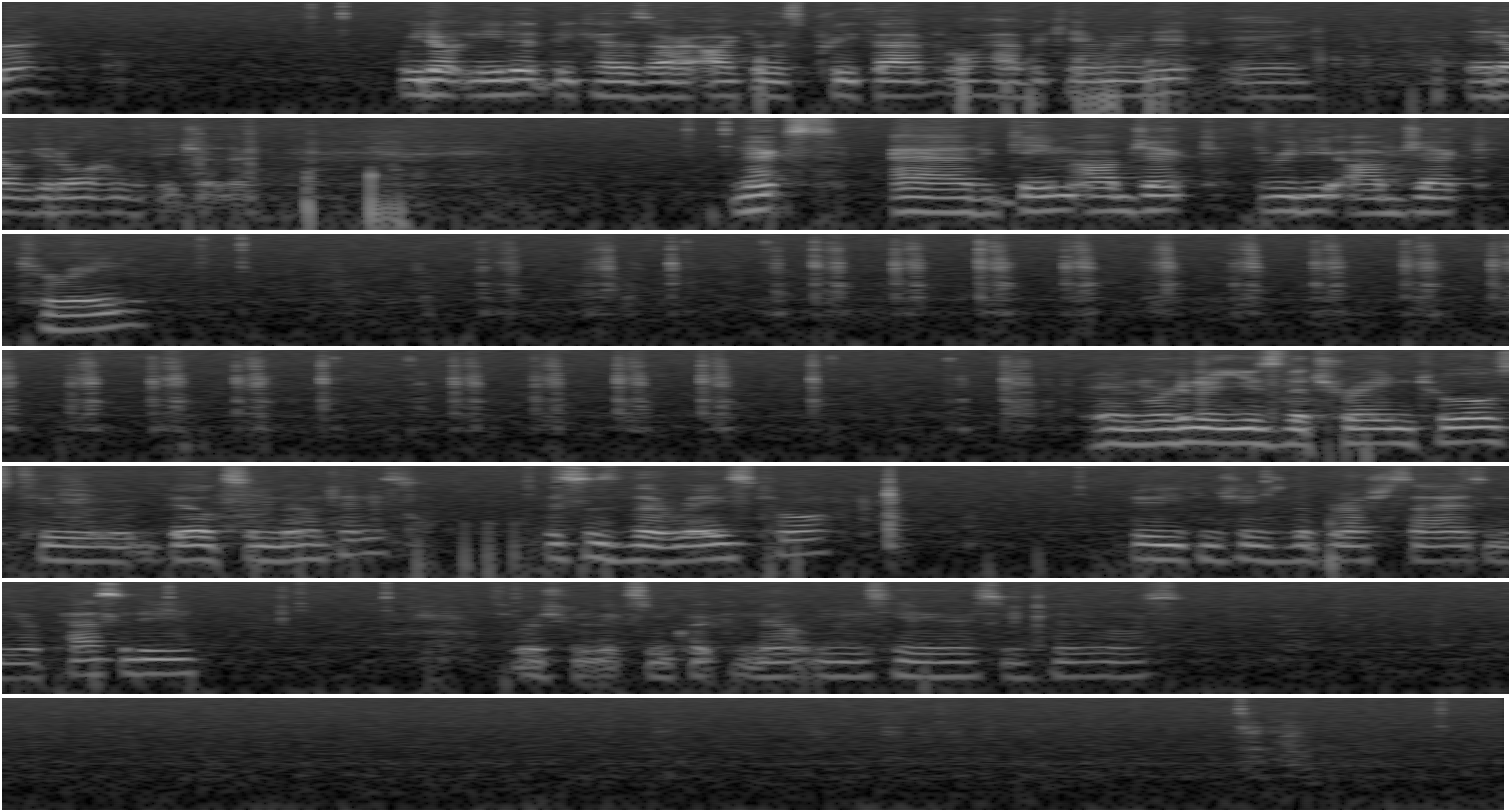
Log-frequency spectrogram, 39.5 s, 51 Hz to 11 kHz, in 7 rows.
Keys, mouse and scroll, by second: 1.2 click, 8.2 click, 12.0 click, 13.1-13.9 scroll down 1, 13.9 middle click, 14.2-14.5 scroll down 1, 18.2 middle click, 18.5-20.0 scroll down 1, 20.0 middle click, 20.7-22.0 scroll up 1, 24.5 click, 27.0-27.6 drag.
